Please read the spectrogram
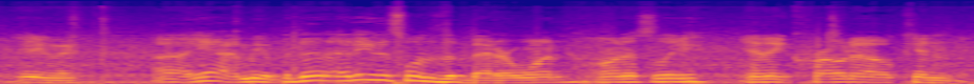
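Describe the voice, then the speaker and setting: A man's voice: mid-range voice, lively intonation, a little fast, noisy background. A young man with a cold and a nasal voice, rambling casually through a card deck review with lots of fillers and restarts. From Seattle area. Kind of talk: casual deck profile vlog.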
